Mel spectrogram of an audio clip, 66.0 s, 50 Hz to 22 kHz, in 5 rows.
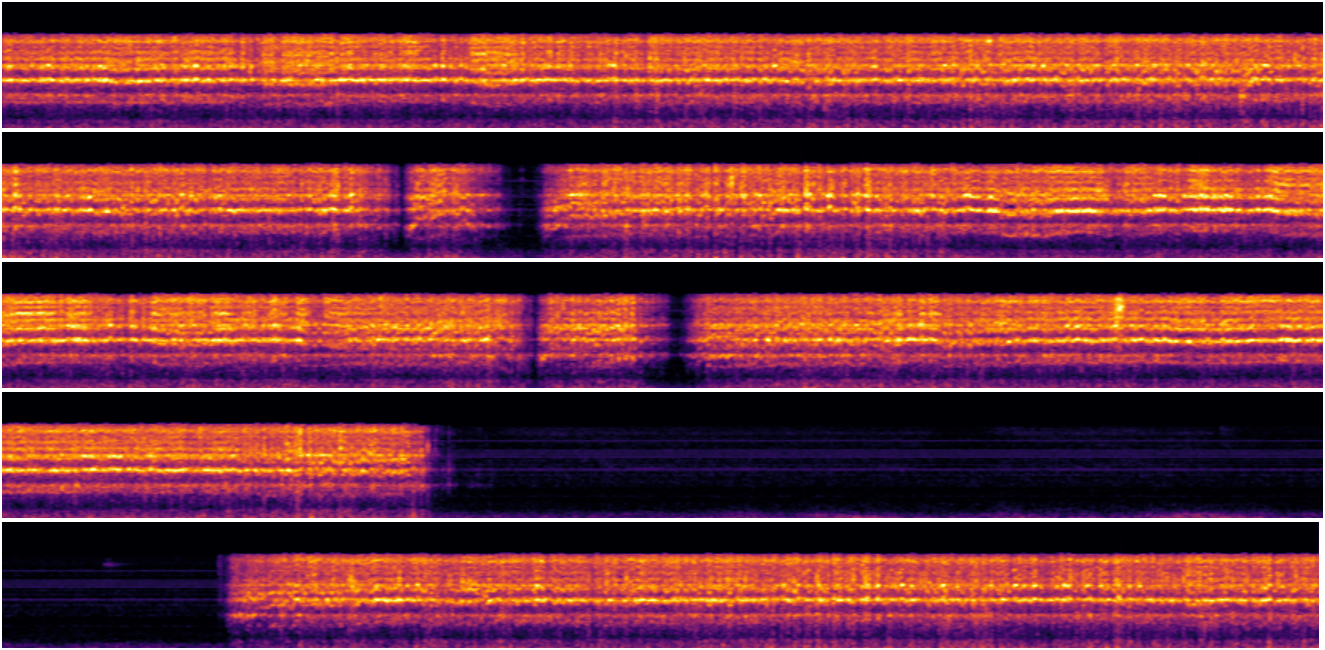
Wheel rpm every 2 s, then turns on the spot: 230, 220, 220, 230, 230, 230, 230, 230, 170, 100, 210, 230, 230, 220, 220, 190, 120, 170, 220, 230, 230, 200, 30, 0, 0, 0, 0, 30, 210, 230, 230, 240, 230.
none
